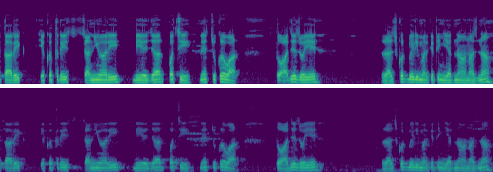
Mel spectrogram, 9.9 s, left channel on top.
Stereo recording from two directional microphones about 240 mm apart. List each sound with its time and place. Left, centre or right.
0.1 s speech: left
7.6 s speech: left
